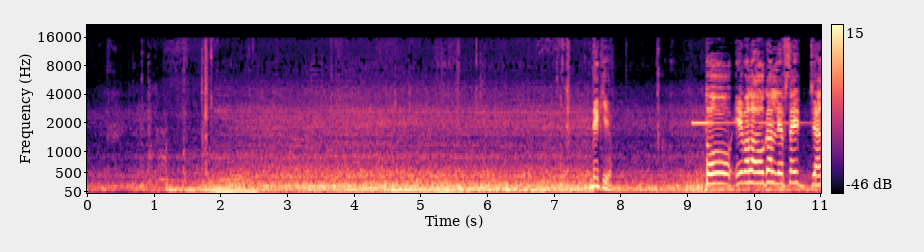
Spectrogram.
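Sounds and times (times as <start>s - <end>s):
small car engine starting: 0.7s - 6.0s.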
